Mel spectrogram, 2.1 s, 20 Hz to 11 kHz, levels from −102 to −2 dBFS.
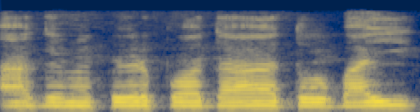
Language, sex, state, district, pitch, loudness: Hindi, male, Bihar, Gopalganj, 115 Hz, -14 LUFS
